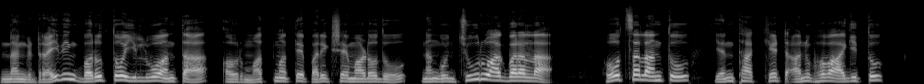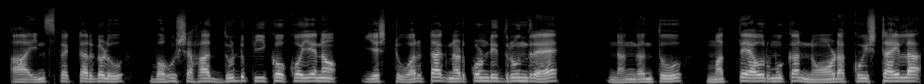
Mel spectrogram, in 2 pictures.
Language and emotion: Kannada, disgusted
